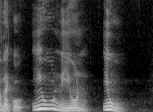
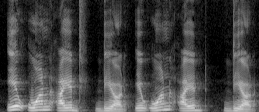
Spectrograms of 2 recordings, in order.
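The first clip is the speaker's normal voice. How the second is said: very slow, word by word; slow dictation; much slower than usual. Shown as a demonstration. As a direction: spell it out slowly for the class. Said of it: "ঠিক একই রকম দেখো". (খুব ধীরে, শব্দে শব্দে বলা)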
